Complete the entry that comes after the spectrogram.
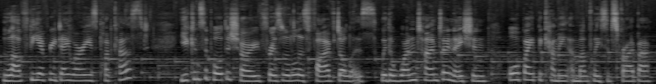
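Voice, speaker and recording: A woman hosts a podcast in a calm, supportive way, reading a scripted intro before turning to her guest. Her voice sits a little high. Music plays clearly beneath her speech. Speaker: podcast host. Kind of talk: scripted intro then interview.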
